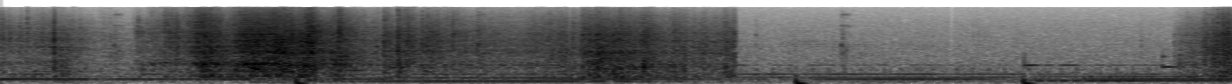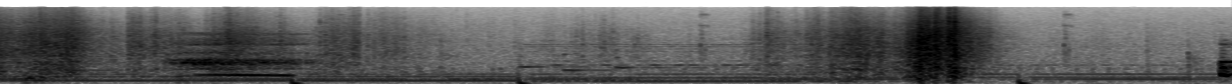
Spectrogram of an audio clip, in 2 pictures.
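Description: Wrapping paper rustling and crinkling in bursts as a parcel is unwrapped by hand, loudest near the end, over faint background music with held notes.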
